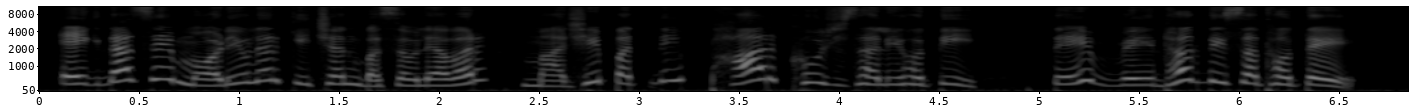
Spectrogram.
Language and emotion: Marathi, happy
